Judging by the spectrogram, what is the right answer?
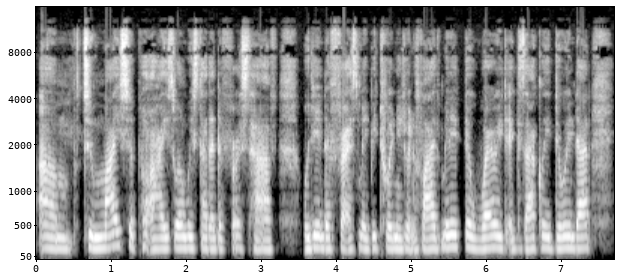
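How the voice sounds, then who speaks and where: Clear background noise sits beneath speech delivered at a medium tempo. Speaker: football pundit. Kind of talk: casual chat.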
